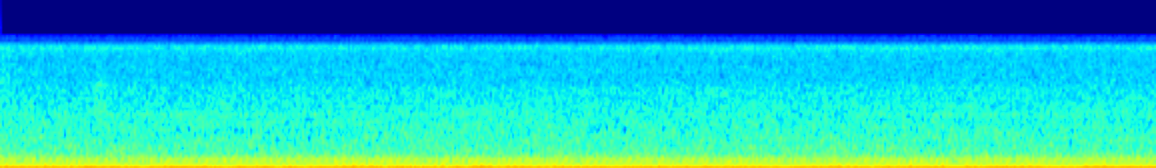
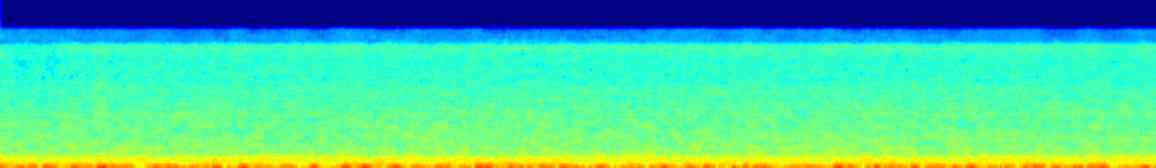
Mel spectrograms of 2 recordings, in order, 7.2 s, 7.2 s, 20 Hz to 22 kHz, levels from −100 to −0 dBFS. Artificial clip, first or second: second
